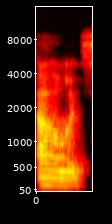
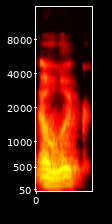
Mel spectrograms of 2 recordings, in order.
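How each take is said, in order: First: The name ends with a ks sound. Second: The name ends with a plain k sound. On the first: This is the name's actual form. "when it's really it's Alex" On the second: This is how locals say the name. "the way that people in South Carolina pronounce Alec with Alex with their accents"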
